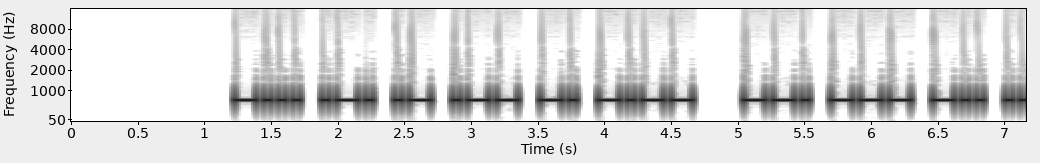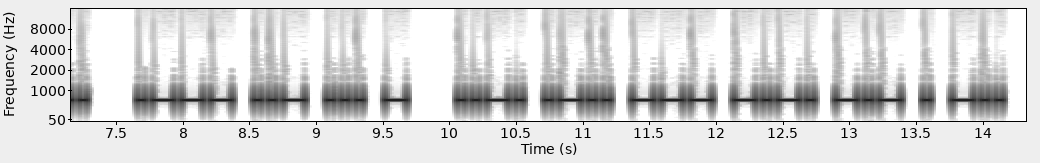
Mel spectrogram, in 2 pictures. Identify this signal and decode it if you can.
Morse code, heard as a keyed tone, about 22 wpm, 700 Hz. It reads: BRAWNY GODS JUST FLOCKED
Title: Pangram Challenge v2 - 22wpm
